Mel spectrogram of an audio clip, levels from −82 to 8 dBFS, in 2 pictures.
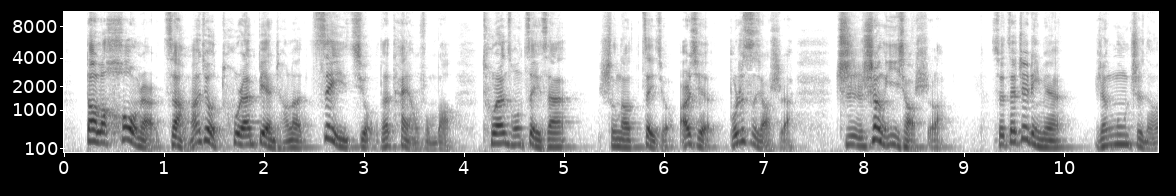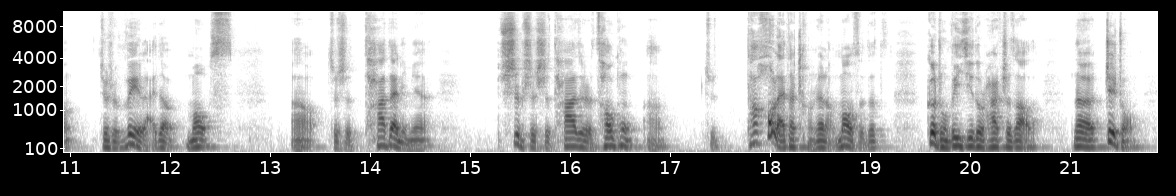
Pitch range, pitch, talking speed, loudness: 125-145 Hz, 130 Hz, 275 characters per minute, -22 LUFS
